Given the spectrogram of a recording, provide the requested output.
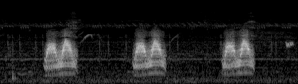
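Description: Rain quail giving a loud, metallic double note, 'which-which', three times at just under one-second intervals, over a steady high insect hiss and a faint bird whistle.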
